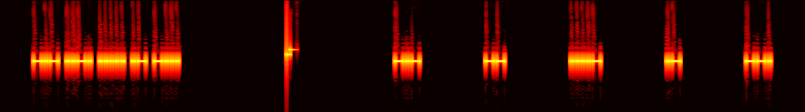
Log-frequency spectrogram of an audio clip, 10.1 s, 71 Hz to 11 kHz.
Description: Morse code, heard as a keyed tone, about 34 wpm, spaced as for 15 wpm, 700 Hz. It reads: KF5AB KM4AG
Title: USA Call Signs - 5 Characters - 8x Character Spacing - 35wpm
